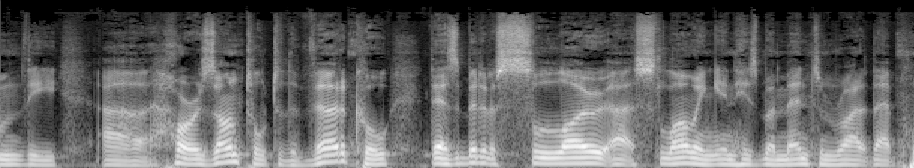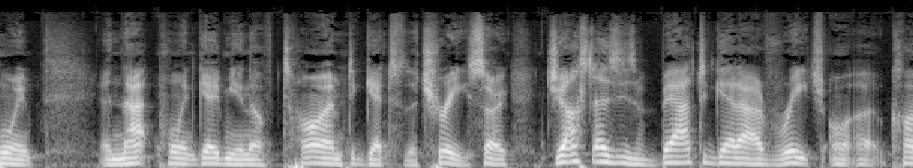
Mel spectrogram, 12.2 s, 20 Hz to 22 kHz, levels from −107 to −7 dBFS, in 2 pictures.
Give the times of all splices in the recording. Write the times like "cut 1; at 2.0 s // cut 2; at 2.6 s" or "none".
none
